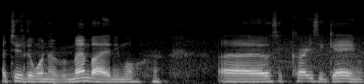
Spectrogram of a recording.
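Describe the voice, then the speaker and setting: A medium-pitched man at a fairly quick pace with noticeable background noise. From Argentina. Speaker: professional goalkeeper. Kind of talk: casual interview chat. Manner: halting.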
